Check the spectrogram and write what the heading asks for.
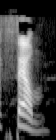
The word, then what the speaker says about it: film: combination L plus M one solution is to pronounce the L as W film thumb palm palm but some prefer adding a vowel in this word so we say film film fourth fourth don't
